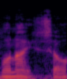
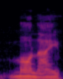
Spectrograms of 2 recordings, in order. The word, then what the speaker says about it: Monet: And then I quite like an artist, Claude Monet, so I named it after him. Monet, but pronounce it Monet, Monet shoes. Some people call it Monets.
